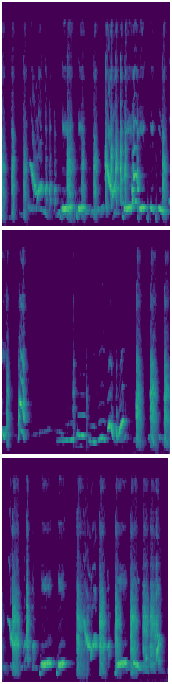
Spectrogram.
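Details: Long-tailed white-rumped shama (Murai Aceh) pouring out a busy song of rapid scratchy bursts and bright whistles, broken by a short quiet run of pure sliding whistled notes before the loud chattering phrases resume.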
